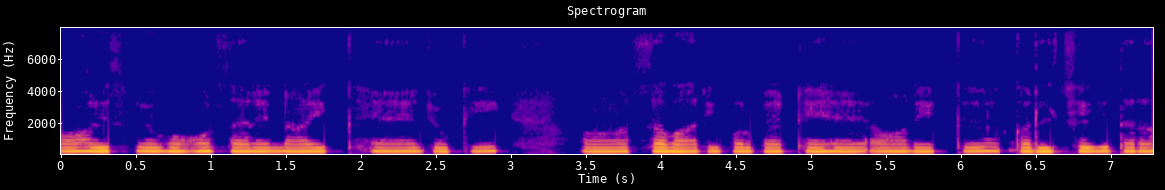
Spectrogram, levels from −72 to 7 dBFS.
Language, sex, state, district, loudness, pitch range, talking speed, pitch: Hindi, female, Uttar Pradesh, Jyotiba Phule Nagar, -15 LUFS, 225-235 Hz, 155 wpm, 230 Hz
